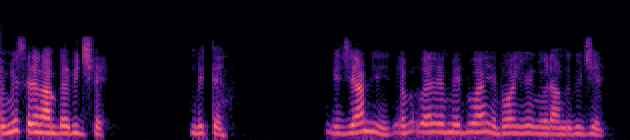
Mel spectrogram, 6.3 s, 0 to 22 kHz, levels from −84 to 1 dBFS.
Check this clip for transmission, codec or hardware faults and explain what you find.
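One fault runs through the whole clip. AMR wideband (HD Voice) codec, throughout: speech rebuilt from pulses through a vocal-tract model, nothing above 7.3 kHz. The heavy raspiness points to the lowest 6.6 kbit/s rate.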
